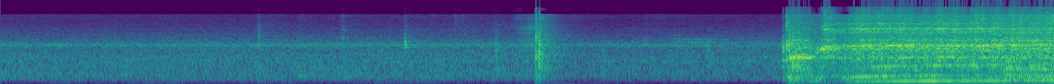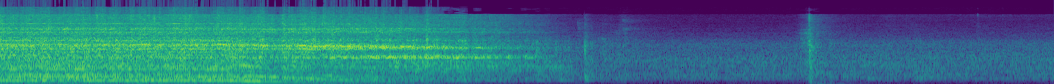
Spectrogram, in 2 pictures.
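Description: Electric mixer grinder with a steel jar blending a smoothie: the motor switches on about four seconds in, runs loud and steady for about three seconds, then winds down with a falling pitch. A short knock comes before it starts and another after it stops.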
